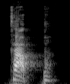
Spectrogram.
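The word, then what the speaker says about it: t ap: Te ap, which is abbreviated with T space AP, which is pronounced tap, because two vowels cannot be next to each other. So tap is the correct pronunciation and correct spelling.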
